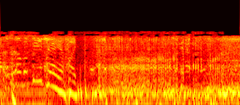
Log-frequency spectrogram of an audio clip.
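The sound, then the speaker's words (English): A fart recorded on a tape recorder plays back through a tinny, muffled speaker, starting with squeaky sliding pitches and then turning into a long, rough, sputtering buzz that lasts several seconds. “I swear to God that was a real fart.”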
